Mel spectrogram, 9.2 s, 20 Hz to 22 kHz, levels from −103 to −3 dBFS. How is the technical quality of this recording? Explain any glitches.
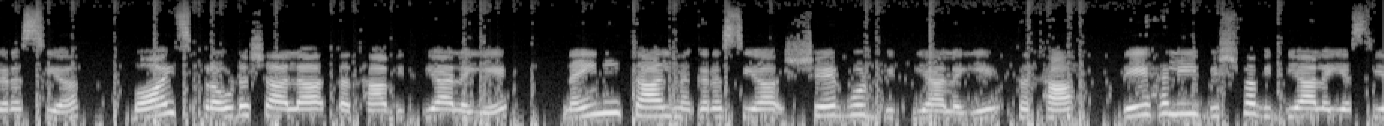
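The recording is marred by overdone noise removal running throughout the whole clip. A noise reduction process set far too aggressively is pulling individual frequency bands down or cutting them entirely whenever their level sits close to its estimate of the background noise. Quieter components of the speech fall below that threshold and vanish along with the noise. The gaps between phrases drop to near silence scattered with twinkling, chirpy specks.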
